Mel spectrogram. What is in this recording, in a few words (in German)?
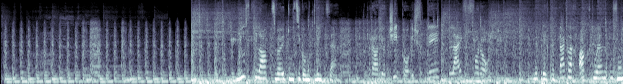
Schulklasse Sportnachrichten; JUSKILA 2013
